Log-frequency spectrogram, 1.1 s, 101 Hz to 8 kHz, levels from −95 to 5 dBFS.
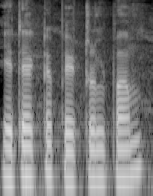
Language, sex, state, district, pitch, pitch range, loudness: Bengali, male, Tripura, West Tripura, 150 Hz, 145-155 Hz, -18 LUFS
